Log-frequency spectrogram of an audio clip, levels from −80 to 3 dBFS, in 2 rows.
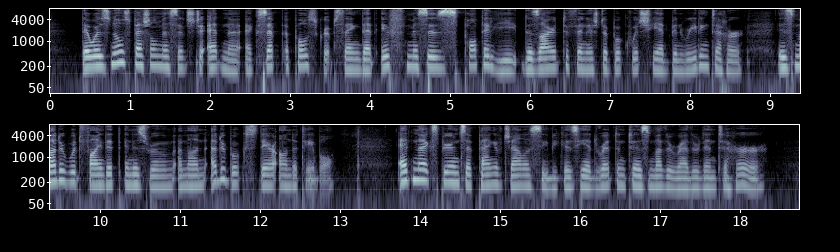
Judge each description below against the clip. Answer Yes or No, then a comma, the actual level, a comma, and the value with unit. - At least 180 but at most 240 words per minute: Yes, average, 190 wpm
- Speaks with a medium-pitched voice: Yes, medium, 165 Hz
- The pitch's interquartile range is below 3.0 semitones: No, average, 3.3 semitones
